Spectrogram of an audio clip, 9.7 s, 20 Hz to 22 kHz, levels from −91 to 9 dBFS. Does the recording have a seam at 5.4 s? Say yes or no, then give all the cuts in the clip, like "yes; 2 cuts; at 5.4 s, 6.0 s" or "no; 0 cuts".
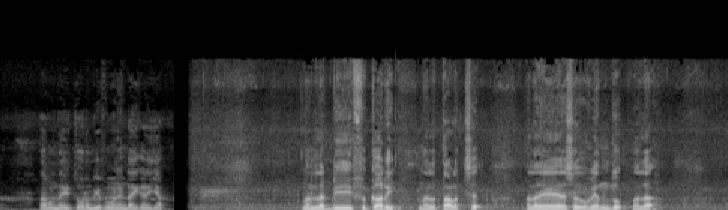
no; 1 cut; at 2.5 s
